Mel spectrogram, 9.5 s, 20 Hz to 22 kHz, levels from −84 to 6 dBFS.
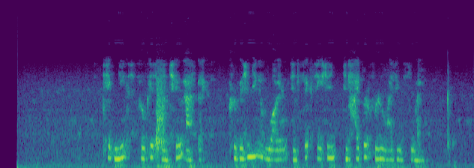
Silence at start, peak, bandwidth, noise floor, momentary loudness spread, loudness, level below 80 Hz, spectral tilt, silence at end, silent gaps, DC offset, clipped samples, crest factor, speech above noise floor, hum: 0.35 s; -2 dBFS; 5.4 kHz; -40 dBFS; 15 LU; -16 LUFS; -36 dBFS; -8.5 dB/octave; 0.35 s; none; under 0.1%; under 0.1%; 16 dB; 25 dB; none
